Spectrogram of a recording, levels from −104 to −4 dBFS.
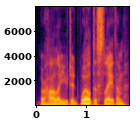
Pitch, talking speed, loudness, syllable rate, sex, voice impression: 90 Hz, 195 wpm, -16 LUFS, 5.5 syllables/s, male, very masculine, adult-like, slightly thick, cool, slightly calm, slightly elegant, slightly sweet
